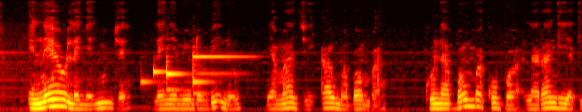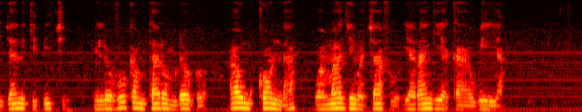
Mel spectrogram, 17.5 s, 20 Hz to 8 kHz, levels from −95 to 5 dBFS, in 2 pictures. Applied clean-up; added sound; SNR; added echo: none; none; none; none.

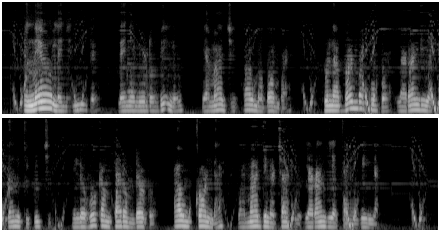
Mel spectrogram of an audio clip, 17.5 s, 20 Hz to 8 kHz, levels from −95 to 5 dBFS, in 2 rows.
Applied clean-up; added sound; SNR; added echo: neural mask model DeepFilterNet 3.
